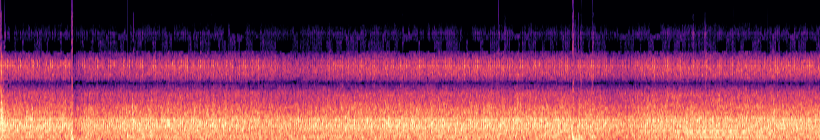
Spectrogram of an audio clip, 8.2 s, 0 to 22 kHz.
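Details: Kubota tractor diesel after battery connection work fixed clicking no-start: steady, even idle with no stumble or surging, left running so E93 code may clear; sounds healthy.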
